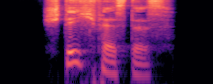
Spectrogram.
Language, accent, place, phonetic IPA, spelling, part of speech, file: German, Germany, Berlin, [ˈʃtɪçfɛstəs], stichfestes, adjective, De-stichfestes.ogg
- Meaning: strong/mixed nominative/accusative neuter singular of stichfest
